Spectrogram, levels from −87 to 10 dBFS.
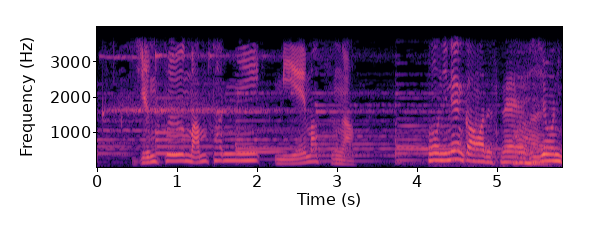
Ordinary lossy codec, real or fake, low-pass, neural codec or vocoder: none; real; 3.6 kHz; none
